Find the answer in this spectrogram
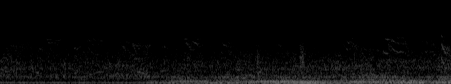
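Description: Wild birds calling: many short, high chirps scattered through, over a low rumble that grows louder about a second and a half in.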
